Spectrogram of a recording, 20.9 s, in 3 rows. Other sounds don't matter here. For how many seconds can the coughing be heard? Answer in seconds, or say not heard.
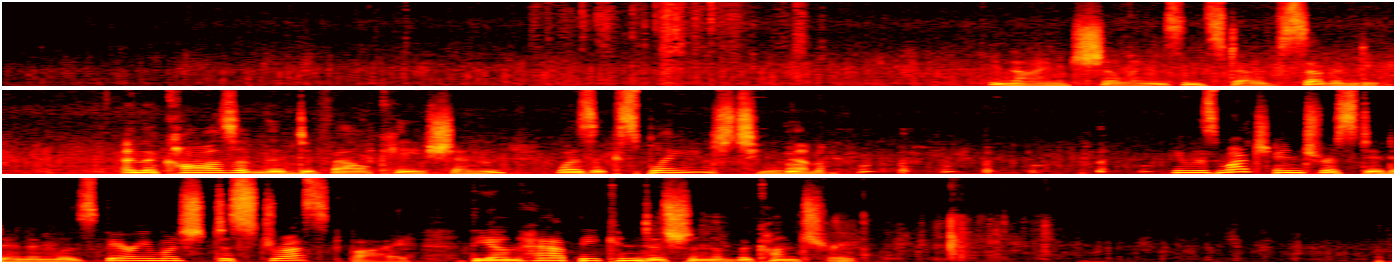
2 s.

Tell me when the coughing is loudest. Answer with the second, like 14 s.
11 s.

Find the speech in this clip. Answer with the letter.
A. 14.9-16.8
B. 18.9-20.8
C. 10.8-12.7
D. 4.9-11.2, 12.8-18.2
D.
